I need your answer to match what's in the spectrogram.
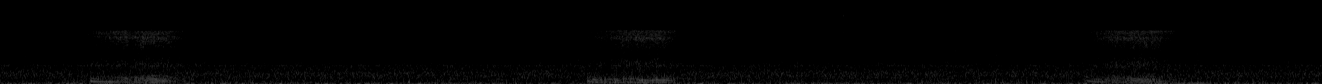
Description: My cat is small, but the snoring sounds she makes could wake the dead.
